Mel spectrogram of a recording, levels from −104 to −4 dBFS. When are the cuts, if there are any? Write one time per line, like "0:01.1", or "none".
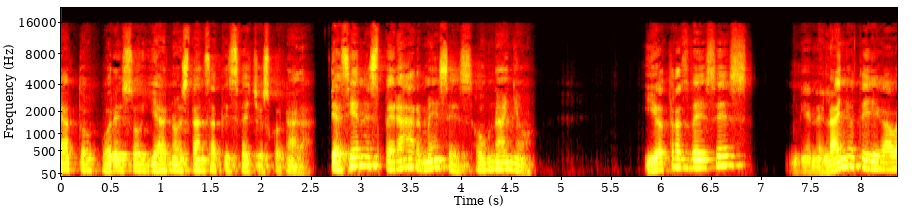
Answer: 0:02.6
